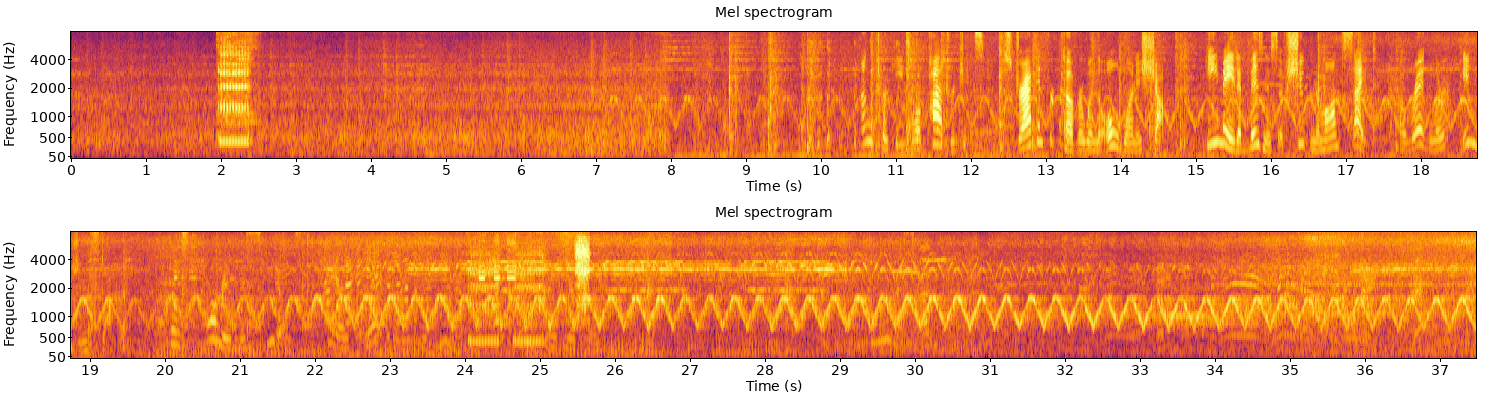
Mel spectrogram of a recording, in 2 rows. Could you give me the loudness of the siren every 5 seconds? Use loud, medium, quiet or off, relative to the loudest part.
off, quiet, quiet, medium, loud, loud, loud, loud.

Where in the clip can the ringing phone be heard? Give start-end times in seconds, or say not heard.
1.9-2.5, 24.0-25.7.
